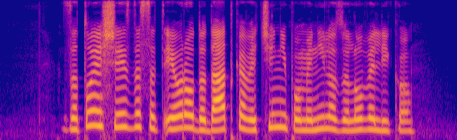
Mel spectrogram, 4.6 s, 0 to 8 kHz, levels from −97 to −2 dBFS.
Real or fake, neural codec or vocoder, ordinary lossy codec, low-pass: real; none; none; none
